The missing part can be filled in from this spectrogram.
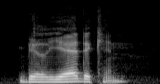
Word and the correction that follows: Billjakten: Is that pretty, am I getting close? – Oh, yeah. Billjakten. – Billjakten. Billjakten. Yeah, your pronunciation's pretty good, so well done.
